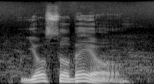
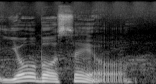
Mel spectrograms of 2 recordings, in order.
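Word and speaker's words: yeoboseyo: And may I say to you, yo sobeo. – Yo sobeo. – Yo sobeo. – Yo sobeo. – Oh, I'm sorry. I mispronounced that. Yo boseo. It's not yo soebo. It's yo.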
